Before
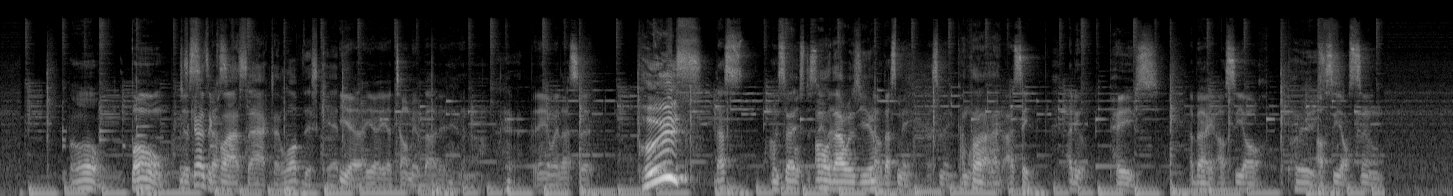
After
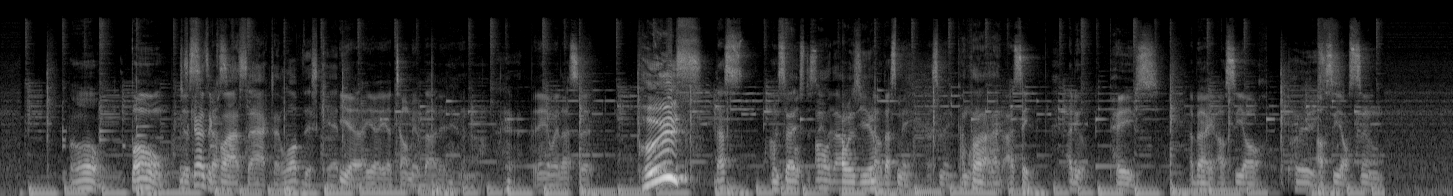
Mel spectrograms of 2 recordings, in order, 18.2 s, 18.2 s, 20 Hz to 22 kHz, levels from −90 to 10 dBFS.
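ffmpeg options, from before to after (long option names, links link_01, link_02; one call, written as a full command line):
ffmpeg -i in.wav -filter_complex "[0:a]asplit=3[link_01][link_02][link_03];[link_01]afade=type=out:start_time=15.83:duration=0.02[link_04];[link_02]highpass=160,lowpass=7100,afade=type=in:start_time=15.83:duration=0.02,afade=type=out:start_time=16.38:duration=0.02[link_05];[link_03]afade=type=in:start_time=16.38:duration=0.02[link_06];[link_04][link_05][link_06]amix=inputs=3:normalize=0,asplit=2[link_07][link_08];[link_07]atrim=end=10.52,asetpts=PTS-STARTPTS,afade=type=out:start_time=9.92:duration=0.6:silence=0.16788[link_09];[link_08]atrim=start=10.52,asetpts=PTS-STARTPTS,afade=type=in:duration=0.004:curve=hsin:silence=0.16788[link_10];[link_09][link_10]concat=n=2:v=0:a=1" out.wav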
